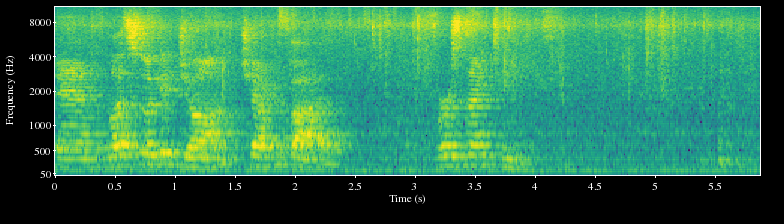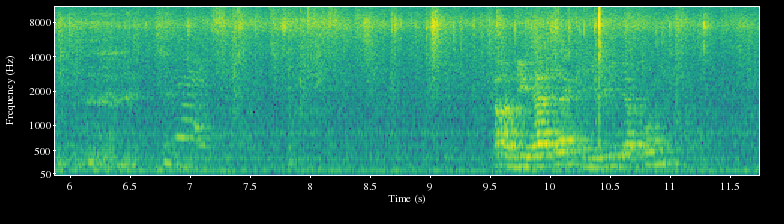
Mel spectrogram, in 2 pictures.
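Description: A man speaks with animation through a microphone in a room with a slight echo.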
